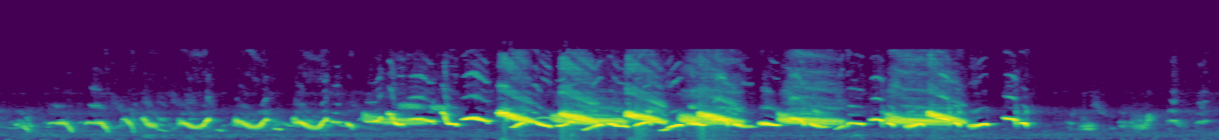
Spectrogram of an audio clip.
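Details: Bird song opening with a quick string of repeated downslurred whistles, then rising into loud, rich, rapid warbled phrases for several seconds before fading into scattered softer notes.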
